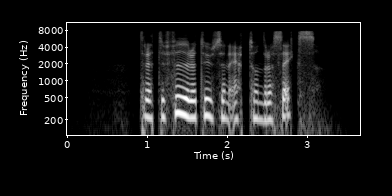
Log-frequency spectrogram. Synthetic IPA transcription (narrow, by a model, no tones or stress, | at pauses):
t̪ʰɾɛt̪ːɪfyːɾat̪ʰʉ̟ːsənɛ̰t̪hɵnd̪ɾasɛ̰ks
